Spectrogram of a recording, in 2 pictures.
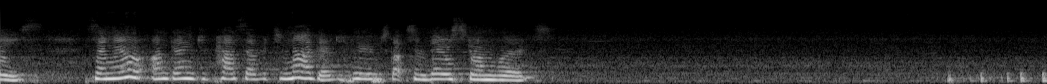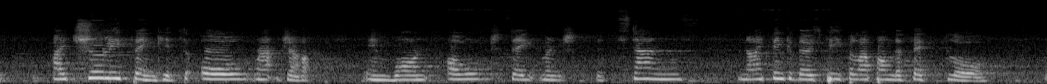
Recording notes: Rally for Peace 18 March 2022 outside the Hilton Hotel organised by JustPeace. Hilton Hotel Brisbane.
